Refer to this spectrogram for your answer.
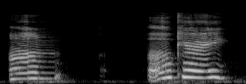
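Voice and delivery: high, unsure little voice, then a brave okay; timid kid working up courage; hesitant filly. Acted. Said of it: "the little unicorn hesitated".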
